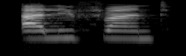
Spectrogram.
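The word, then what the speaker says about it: elephant: एफ की आवाज दे रहा है सोफिया पैराग्राफ एलीफेंट टेलीफोन वगैरा होता है इन D world D letter S इस नोट प्रोनाउंस बिफोर ल इन डी फॉलोइंग शब्द जैसे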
